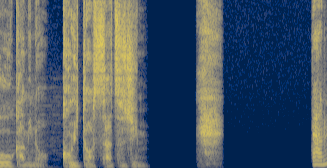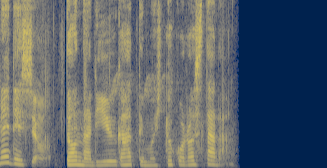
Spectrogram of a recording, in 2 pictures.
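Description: A young woman speaks brightly, close by.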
